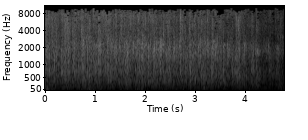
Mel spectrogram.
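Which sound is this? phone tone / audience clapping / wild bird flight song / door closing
audience clapping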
